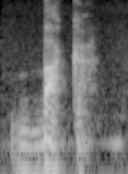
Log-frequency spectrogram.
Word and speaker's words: vaca: a ub a a e você não vai dizer vaca em espanhol se escreve igual Mas você vai fazer soar baca baca sempre tá bom os espanhóis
